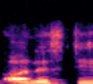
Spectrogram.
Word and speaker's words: honesty: all the time foreign so it means the ha is silent here and honesty me the the stress is on o sound which is a vowel sound so there are some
